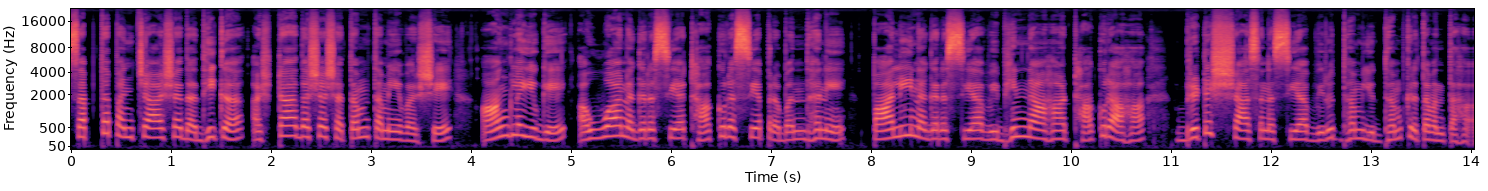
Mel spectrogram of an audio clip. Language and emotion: Sanskrit, neutral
